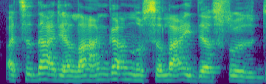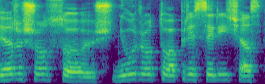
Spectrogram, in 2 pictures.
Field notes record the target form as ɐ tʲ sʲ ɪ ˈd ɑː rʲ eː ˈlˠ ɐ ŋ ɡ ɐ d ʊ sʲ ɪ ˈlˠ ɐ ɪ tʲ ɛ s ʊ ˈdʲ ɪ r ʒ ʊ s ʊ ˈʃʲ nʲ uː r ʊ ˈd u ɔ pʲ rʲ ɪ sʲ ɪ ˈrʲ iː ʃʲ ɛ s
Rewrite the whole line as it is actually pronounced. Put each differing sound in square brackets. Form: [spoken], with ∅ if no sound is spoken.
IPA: ɐ tʲ sʲ ɪ ˈd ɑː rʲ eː ˈlˠ ɐ ŋ ɡ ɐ [n] ʊ sʲ ɪ ˈlˠ ɐ ɪ [dʲ] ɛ s ʊ ˈdʲ ɪ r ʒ ʊ s ʊ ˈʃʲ nʲ uː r ʊ [ˈt] u ɔ pʲ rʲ ɪ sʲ ɪ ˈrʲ iː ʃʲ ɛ s

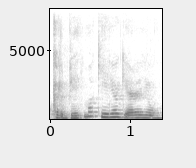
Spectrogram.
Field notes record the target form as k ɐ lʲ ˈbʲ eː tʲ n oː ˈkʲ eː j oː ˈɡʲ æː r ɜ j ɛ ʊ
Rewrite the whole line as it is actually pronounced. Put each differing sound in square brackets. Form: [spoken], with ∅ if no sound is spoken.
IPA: k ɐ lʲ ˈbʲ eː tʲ [m] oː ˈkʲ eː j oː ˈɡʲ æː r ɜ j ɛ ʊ

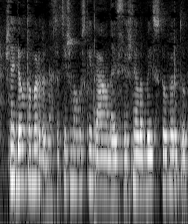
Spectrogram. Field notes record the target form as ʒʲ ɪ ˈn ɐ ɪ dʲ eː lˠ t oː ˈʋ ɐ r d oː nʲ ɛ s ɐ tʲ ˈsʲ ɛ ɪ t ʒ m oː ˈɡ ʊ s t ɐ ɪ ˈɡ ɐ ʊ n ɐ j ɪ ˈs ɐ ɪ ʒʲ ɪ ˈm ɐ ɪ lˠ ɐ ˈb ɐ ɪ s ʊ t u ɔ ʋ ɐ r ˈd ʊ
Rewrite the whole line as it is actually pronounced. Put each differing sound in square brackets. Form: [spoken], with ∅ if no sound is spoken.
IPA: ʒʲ ɪ ˈn ɐ ɪ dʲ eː lˠ t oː ˈʋ ɐ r d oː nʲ ɛ s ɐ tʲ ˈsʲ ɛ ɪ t ʒ m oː ˈɡ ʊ s [k] ɐ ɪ ˈɡ ɐ ʊ n ɐ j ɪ ˈs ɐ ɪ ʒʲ ɪ [ˈn] ɐ ɪ lˠ ɐ ˈb ɐ ɪ s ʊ t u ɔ ʋ ɐ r ˈd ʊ

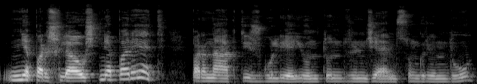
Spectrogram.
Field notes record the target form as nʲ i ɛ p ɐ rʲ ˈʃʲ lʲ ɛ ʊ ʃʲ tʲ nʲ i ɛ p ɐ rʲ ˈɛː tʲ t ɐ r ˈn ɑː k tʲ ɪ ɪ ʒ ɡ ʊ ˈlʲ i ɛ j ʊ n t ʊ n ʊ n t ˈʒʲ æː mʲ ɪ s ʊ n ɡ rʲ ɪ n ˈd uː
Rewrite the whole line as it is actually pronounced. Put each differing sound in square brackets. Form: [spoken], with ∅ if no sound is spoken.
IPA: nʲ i ɛ p ɐ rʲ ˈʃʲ lʲ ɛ ʊ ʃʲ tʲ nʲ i ɛ p ɐ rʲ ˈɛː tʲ [p] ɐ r ˈn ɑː k tʲ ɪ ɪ ʒ ɡ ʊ ˈlʲ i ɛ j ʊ n t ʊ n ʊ n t ˈʒʲ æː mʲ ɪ s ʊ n ɡ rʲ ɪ n ˈd uː

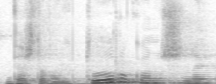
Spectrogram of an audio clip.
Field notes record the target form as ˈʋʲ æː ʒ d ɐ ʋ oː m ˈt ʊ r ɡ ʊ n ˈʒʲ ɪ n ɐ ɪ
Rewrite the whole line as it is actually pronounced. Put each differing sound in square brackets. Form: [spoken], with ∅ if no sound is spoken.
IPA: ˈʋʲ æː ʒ d ɐ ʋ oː m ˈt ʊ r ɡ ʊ n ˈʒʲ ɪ n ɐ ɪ

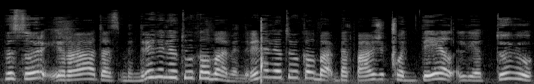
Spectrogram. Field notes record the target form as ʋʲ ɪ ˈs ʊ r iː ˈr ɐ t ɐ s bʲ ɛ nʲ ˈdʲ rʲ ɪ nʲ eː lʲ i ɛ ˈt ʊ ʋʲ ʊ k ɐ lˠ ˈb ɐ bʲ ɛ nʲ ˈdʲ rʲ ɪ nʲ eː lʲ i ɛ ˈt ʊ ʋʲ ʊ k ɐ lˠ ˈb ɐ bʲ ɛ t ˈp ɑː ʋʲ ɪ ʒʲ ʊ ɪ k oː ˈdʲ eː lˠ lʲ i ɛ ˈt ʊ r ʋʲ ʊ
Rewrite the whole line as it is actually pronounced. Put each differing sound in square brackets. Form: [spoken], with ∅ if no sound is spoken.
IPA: ʋʲ ɪ ˈs ʊ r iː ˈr ɐ t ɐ s bʲ ɛ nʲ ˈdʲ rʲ ɪ nʲ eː lʲ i ɛ ˈt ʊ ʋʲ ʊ k ɐ lˠ ˈb ɐ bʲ ɛ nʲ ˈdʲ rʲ ɪ nʲ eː lʲ i ɛ ˈt ʊ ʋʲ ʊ k ɐ lˠ ˈb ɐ bʲ ɛ t ˈp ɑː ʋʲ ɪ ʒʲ ʊ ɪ k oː ˈdʲ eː lˠ lʲ i ɛ ˈt ʊ [∅] ʋʲ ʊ

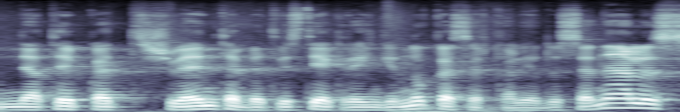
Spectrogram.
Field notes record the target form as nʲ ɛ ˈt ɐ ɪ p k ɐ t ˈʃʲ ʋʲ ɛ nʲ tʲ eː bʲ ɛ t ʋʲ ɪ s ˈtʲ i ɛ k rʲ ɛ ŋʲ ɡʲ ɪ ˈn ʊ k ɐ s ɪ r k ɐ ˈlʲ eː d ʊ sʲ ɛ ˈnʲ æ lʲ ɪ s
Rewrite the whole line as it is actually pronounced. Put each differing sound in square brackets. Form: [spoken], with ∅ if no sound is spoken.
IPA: nʲ ɛ ˈt ɐ ɪ p k ɐ t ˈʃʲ ʋʲ ɛ nʲ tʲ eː bʲ ɛ t ʋʲ ɪ s ˈtʲ i ɛ k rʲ ɛ ŋʲ ɡʲ ɪ ˈn ʊ k ɐ s ɪ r k ɐ ˈlʲ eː d ʊ sʲ ɛ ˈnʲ æ lʲ ɪ s

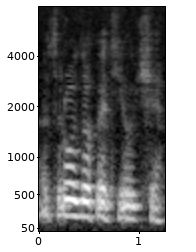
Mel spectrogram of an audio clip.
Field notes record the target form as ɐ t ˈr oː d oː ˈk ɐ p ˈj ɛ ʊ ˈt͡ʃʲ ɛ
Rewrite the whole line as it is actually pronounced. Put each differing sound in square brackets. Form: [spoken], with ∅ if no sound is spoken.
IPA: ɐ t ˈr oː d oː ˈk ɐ [t] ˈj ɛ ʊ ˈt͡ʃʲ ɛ

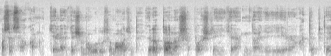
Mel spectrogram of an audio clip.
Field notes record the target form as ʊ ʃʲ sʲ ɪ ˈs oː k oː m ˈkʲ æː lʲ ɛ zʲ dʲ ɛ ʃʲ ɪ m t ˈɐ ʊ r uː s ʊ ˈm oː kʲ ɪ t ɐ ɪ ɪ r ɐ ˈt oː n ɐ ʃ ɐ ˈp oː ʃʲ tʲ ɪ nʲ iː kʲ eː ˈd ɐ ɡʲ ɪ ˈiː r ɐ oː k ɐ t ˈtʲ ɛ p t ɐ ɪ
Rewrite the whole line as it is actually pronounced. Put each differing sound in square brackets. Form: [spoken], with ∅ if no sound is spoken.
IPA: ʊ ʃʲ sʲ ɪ ˈs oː k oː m ˈkʲ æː lʲ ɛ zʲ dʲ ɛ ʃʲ ɪ m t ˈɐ ʊ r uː s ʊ ˈm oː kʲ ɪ t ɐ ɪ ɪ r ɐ ˈt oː n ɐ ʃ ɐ ˈp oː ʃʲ tʲ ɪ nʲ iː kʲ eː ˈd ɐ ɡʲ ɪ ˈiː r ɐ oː k ɐ t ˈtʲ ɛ p t ɐ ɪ

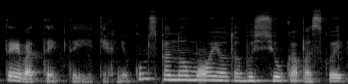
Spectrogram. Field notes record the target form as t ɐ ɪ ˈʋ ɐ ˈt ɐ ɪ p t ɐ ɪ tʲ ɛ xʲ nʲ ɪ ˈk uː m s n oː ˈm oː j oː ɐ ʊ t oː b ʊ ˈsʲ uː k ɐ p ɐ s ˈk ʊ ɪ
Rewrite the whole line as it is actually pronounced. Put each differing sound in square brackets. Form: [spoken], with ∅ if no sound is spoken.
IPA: t ɐ ɪ ˈʋ ɐ ˈt ɐ ɪ p t ɐ ɪ tʲ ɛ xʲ nʲ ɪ ˈk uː m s n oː ˈm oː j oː ɐ ʊ t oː b ʊ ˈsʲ uː k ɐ p ɐ s ˈk ʊ ɪ

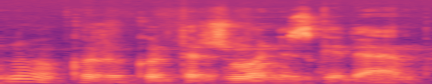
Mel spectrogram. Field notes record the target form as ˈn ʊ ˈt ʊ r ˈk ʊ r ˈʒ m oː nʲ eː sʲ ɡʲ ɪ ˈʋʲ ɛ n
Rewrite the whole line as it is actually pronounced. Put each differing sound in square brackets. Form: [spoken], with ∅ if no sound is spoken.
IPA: ˈn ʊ [ˈk] ʊ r ˈk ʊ r ˈʒ m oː nʲ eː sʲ ɡʲ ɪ ˈʋʲ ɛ n

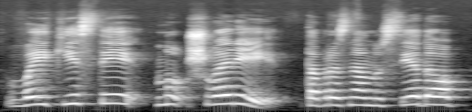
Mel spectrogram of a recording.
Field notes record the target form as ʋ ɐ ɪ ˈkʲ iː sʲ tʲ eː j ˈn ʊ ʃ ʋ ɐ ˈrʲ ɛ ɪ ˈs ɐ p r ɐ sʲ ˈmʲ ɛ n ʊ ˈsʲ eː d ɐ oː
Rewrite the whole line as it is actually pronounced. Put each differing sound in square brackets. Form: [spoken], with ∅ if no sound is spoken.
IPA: ʋ ɐ ɪ ˈkʲ iː sʲ tʲ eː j ˈn ʊ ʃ ʋ ɐ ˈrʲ ɛ ɪ [ˈt] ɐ p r ɐ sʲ ˈmʲ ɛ n ʊ ˈsʲ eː d ɐ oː

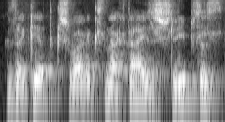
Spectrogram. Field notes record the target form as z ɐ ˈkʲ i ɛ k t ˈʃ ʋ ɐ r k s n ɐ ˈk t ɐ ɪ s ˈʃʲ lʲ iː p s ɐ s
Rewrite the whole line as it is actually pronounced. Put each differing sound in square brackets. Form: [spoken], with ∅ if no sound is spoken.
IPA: z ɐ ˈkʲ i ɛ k t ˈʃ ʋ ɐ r k s n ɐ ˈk t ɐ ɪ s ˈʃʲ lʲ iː p s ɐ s

